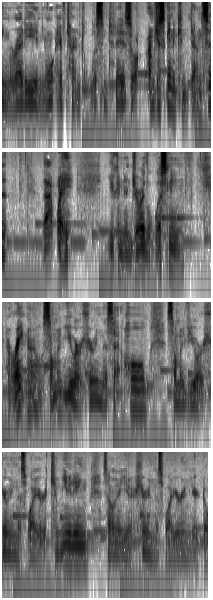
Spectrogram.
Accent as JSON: {"language": "English", "town": "Saginaw Township", "region": "Michigan", "country": "United States", "tie": "born or raised there", "also_born_or_lived": "East Lansing, Michigan", "said": "We moved from Saginaw Township to East Lansing, Michigan. My sophomore year"}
